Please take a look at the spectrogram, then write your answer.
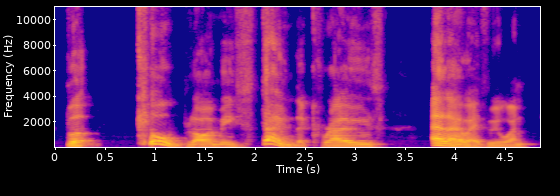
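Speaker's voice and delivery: drawn-out broad Cockney; exaggerated Cockney impression; Matron's voice. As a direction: play up the Cockney, stretching the exclamations. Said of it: "I should do the voice".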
